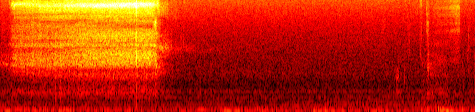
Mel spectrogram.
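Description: A vape being puffed and exhaled while trying Emperor's Crunch with the Last Snow as a vape pairing: one steady, breathy hiss lasting about three seconds, then fading to near silence with faint rustling and a soft click near the end.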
